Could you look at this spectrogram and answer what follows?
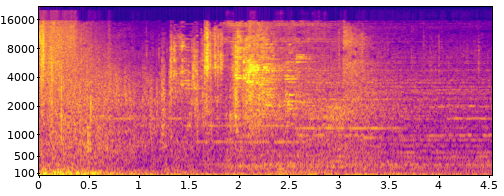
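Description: A Confringo blasting spell detonates in a dark chamber in Hogwarts Legacy, producing a heavy booming burst followed by a rumbling, creaking mechanical tail that fades slowly.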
